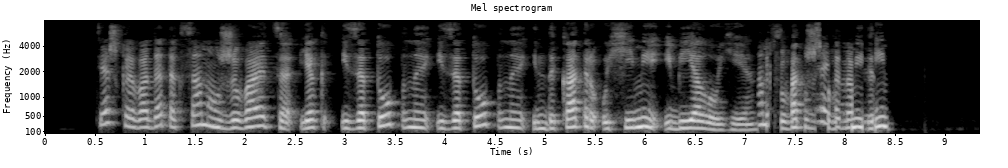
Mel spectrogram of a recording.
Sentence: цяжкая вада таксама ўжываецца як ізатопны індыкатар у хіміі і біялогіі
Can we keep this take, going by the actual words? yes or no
no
